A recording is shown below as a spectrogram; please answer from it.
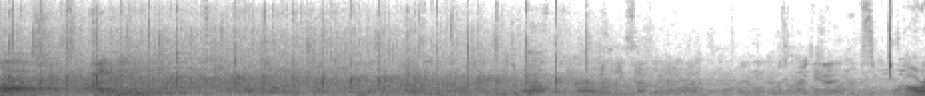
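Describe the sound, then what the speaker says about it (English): Crowd applause at a high school senior night honoring girls' tennis students and their parents, sustained clapping from a gym audience with chatter mixed in, fading gradually over several seconds. "Let's give these students and their parents a fine round of applause."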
